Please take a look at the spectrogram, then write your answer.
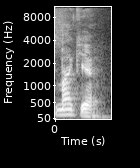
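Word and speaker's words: Magyar: It's written Magua, but I'm sure it's not pronounced that way. Maga pronunciation maga. Okay, it is maga.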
